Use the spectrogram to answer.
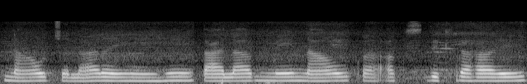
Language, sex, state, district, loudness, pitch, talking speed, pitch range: Hindi, female, Bihar, Bhagalpur, -15 LUFS, 170 Hz, 135 wpm, 165-175 Hz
